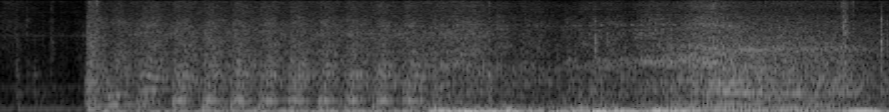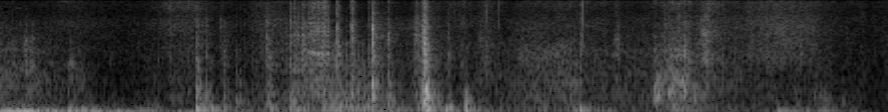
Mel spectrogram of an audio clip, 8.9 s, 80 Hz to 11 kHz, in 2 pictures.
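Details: VAZ 2112, gas fourth-generation system, that showed an exclamation mark on the dash and would not start, after squeezing the starter positive connector with pliers: starter spins briefly, the engine catches within half a second and settles into an even idle. Normal start.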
